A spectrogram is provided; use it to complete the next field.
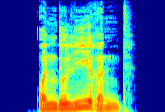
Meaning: present participle of ondulieren
- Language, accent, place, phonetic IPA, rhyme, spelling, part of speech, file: German, Germany, Berlin, [ɔnduˈliːʁənt], -iːʁənt, ondulierend, verb, De-ondulierend.ogg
